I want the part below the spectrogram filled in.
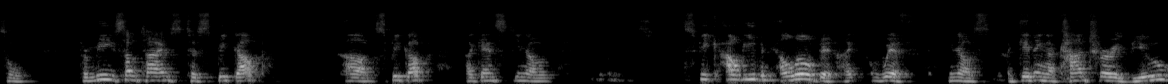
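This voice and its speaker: A man with a high voice speaks at a fairly slow pace, his loudness swinging widely and his pitch varying in an ordinary way, with long, frequent pauses. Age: 60s. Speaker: audience member asking a question. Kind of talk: Q&A question from audience. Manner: halting, many repetitions and false starts.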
